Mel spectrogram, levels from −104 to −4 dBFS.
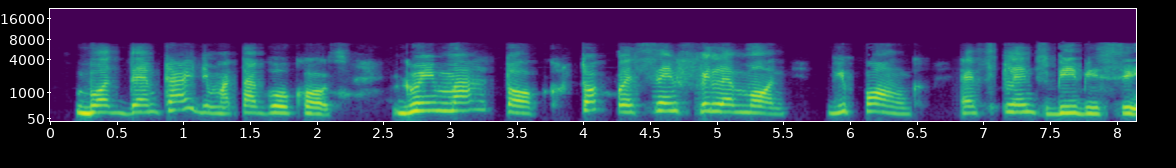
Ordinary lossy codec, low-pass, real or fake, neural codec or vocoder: AAC, 32 kbps; 7.2 kHz; fake; codec, 24 kHz, 6 kbps, HILCodec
